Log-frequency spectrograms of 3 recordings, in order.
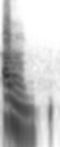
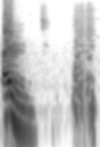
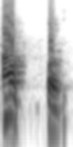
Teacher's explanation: جیسے ہی ہم نے با پڑھا اب ایک دم سانس بھی بند ہو گیا اور آواز میں ایک قسم کی بلندی ہے، اتار نہیں ہے بلکہ چڑھاؤ ہے آواز کے اندر · جیسے مثال کے طور پہ با ہے، اب با حمزہ با زبر، اب ایک دم آواز میں سختی ہے اور سانس جاری نہیں ہو رہا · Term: صفت جہر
